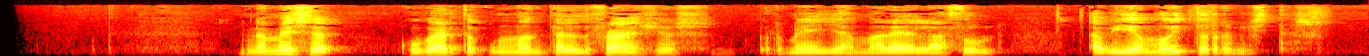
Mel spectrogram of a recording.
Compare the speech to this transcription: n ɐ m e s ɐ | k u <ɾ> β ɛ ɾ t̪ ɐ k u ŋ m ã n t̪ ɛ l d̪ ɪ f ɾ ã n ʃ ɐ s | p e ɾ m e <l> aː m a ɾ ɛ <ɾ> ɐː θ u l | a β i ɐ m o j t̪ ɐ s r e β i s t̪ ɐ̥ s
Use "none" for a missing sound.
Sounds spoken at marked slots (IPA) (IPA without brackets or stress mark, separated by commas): none, ʎ, l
